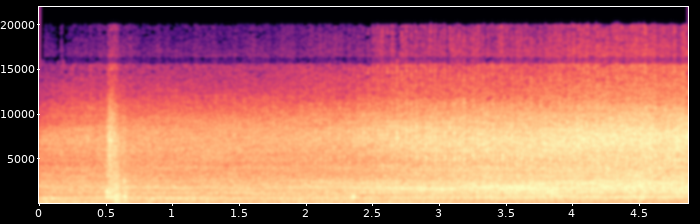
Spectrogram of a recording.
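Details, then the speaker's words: Nissan 180SX ex-drift car on first start: lumpy, uneven idle like a lawnmower, seeming to run on three cylinders; owner suspects the old fuel had two-stroke in it, coil packs being checked. "Oh, oh, oh. It sounds like a fucking lawnmower. She's alive!"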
